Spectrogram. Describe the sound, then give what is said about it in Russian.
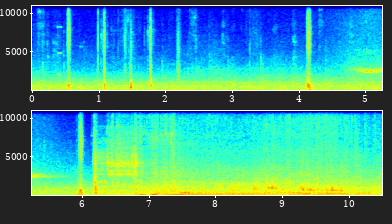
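Car engine starting after a couple gets into the car: several sharp clicks and knocks come first, then the engine turns over and settles into a steady low rumble above a constant background hiss. “Едут на машине.”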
